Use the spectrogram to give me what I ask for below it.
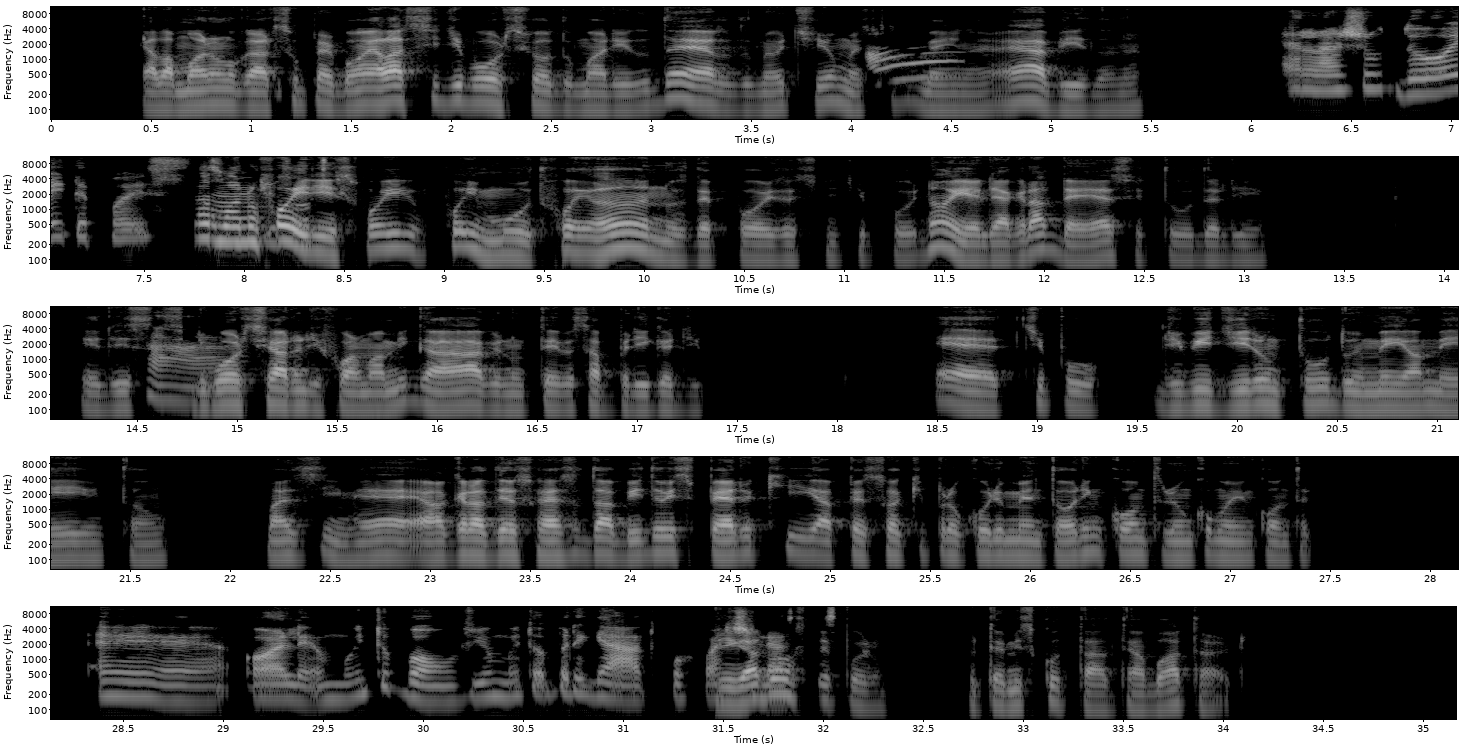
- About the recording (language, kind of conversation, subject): Portuguese, podcast, Que conselhos você daria a quem está procurando um bom mentor?
- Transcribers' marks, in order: tapping; other background noise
